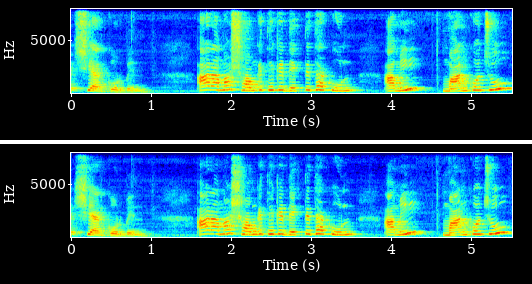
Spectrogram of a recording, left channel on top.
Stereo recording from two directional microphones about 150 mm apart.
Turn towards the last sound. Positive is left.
turn(degrees=-20)  # may be behind; listen again after turning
